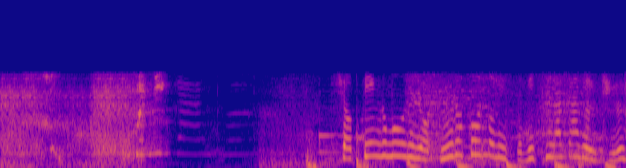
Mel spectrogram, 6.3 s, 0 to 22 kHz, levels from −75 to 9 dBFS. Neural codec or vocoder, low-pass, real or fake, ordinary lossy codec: codec, 16 kHz, 0.9 kbps, LongCat-Audio-Codec; 3.6 kHz; fake; none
